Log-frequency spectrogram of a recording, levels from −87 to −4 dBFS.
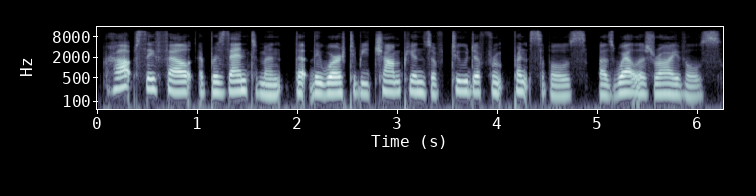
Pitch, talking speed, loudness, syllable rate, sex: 180 Hz, 180 wpm, -21 LUFS, 5.1 syllables/s, female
